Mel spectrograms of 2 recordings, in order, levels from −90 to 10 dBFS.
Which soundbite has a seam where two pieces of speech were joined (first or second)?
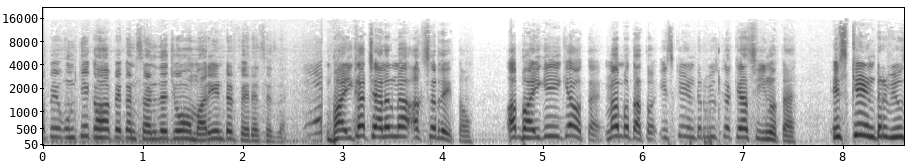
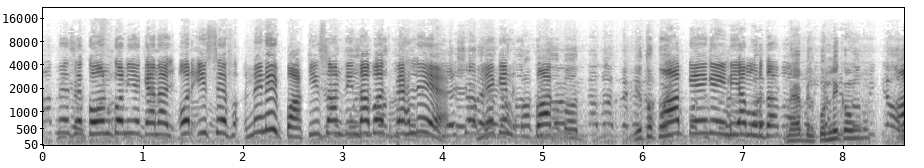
first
